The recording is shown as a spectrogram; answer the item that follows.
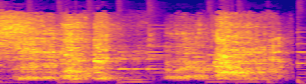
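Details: Leopard roaring in two long, rough, grating bursts separated by a short pause, set over steady background music.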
